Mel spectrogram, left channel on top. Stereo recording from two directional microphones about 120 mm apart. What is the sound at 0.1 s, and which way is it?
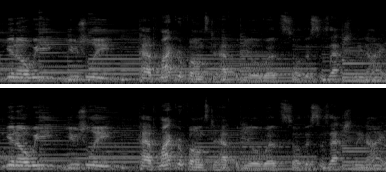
Speech, 15° left (ahead or behind).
